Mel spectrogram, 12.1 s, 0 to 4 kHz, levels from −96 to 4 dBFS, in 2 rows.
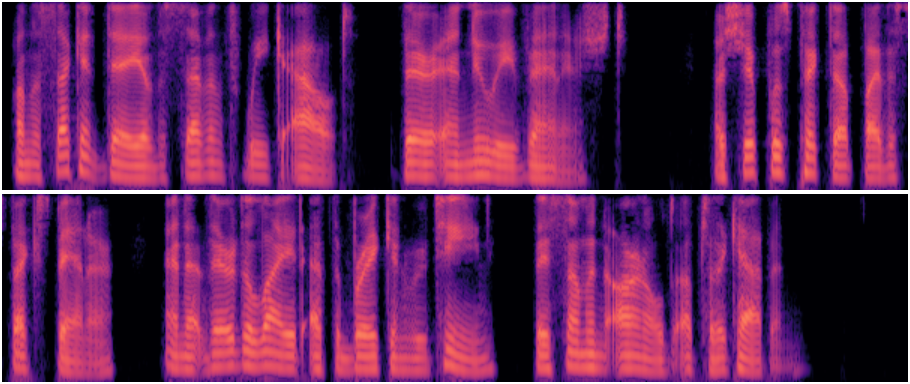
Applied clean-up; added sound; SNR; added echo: none; none; none; none.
